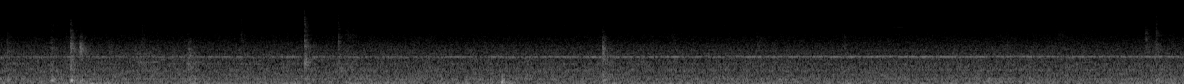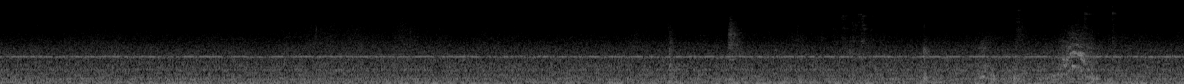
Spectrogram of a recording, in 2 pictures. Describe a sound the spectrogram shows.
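A steady, high-pitched electronic tone whines without a break.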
